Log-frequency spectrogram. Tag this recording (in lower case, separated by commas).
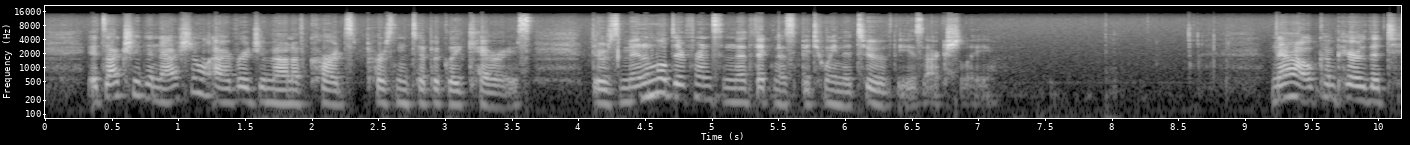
speech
